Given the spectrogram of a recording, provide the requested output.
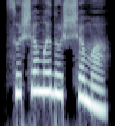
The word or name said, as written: ಸುಷಮದುಷ್ಷಮ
